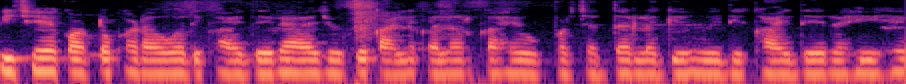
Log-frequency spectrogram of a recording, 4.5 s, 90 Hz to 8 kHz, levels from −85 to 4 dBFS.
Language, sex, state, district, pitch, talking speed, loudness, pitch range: Hindi, female, Bihar, Vaishali, 160 Hz, 305 wpm, -20 LUFS, 160-165 Hz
